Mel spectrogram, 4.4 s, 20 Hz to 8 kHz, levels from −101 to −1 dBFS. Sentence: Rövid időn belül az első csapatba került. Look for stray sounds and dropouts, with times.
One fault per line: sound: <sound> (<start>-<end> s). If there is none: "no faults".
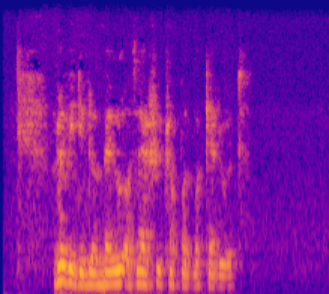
no faults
